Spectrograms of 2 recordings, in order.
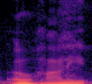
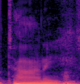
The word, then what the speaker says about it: Ohtani: And now Ohani, how do you pronounce his Ohtani? name? Ohtani. Sorry. That could be a stat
